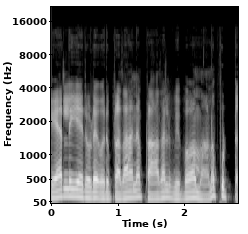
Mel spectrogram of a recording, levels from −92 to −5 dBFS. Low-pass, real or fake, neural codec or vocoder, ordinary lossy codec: 14.4 kHz; real; none; none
